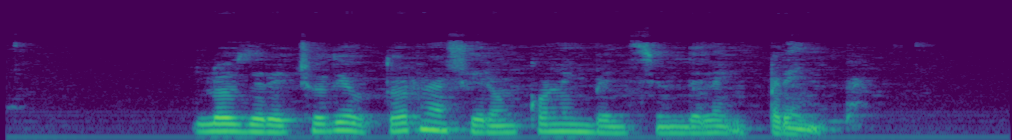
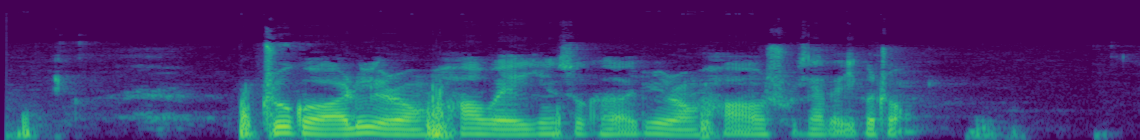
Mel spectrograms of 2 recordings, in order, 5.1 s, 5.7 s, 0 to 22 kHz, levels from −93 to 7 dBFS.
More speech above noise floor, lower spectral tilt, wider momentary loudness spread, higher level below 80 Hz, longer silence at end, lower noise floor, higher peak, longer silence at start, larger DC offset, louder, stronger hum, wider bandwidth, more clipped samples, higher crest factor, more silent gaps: about the same, 36 dB vs 37 dB; first, -8 dB/octave vs -6.5 dB/octave; second, 8 LU vs 11 LU; second, -56 dBFS vs -46 dBFS; about the same, 0.75 s vs 0.75 s; first, -62 dBFS vs -54 dBFS; second, -10 dBFS vs -2 dBFS; first, 0.95 s vs 0.05 s; neither; second, -26 LUFS vs -18 LUFS; neither; about the same, 7.6 kHz vs 7.6 kHz; neither; about the same, 18 dB vs 18 dB; neither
